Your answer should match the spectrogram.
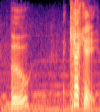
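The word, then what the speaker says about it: Boo-Keke: It's pronounced, I separated it, Boo Keke, and put a dash in between. This is how you pronounce it.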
